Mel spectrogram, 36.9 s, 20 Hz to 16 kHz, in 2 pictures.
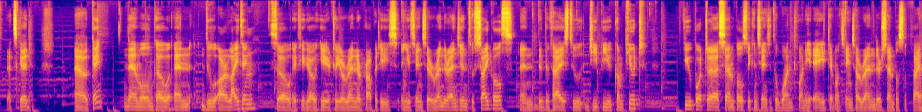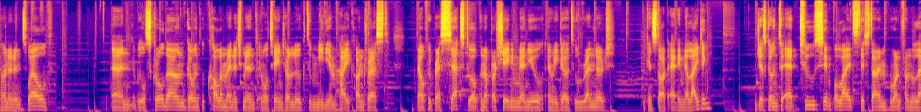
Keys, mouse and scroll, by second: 6.4 click, 7.8-16.0 drag, 16.7-19.8 drag, 20.6-22.0 scroll down 12, 22.0-22.4 drag, 22.4-23.0 scroll down 5, 23.0-23.5 scroll down 3, 23.5-25.8 drag, 26.6 z.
